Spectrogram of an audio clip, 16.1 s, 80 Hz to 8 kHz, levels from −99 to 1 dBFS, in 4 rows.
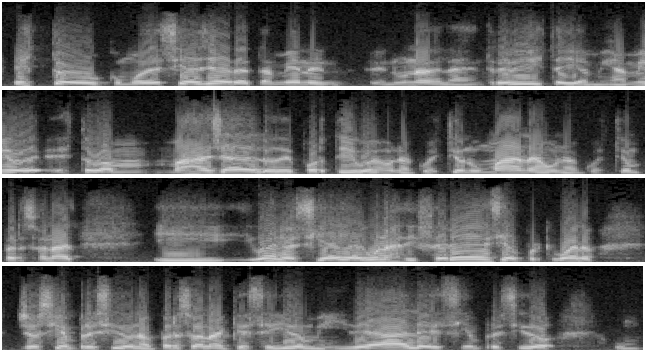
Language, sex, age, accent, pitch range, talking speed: Spanish, male, 20-39, Argentinian, 135-165 Hz, 200 wpm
